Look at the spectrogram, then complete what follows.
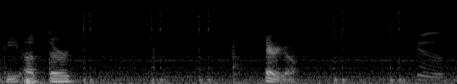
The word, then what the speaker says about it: tú: It's actually the same pronunciation. This is a more written thing than it is a pronunciation thing.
